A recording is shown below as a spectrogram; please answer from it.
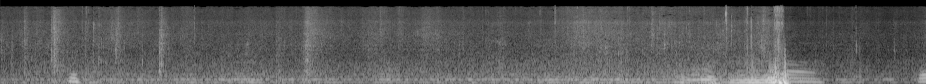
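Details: Hornets around a huge nest hanging in a garden cherry tree at a country house, during removal of the nest; a low droning hum with faint passing buzzes, then a loud sweeping buzz near the end as one flies close, with a voice exclaiming.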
